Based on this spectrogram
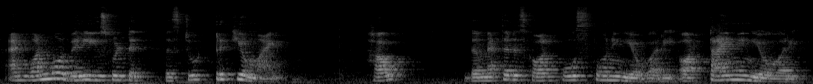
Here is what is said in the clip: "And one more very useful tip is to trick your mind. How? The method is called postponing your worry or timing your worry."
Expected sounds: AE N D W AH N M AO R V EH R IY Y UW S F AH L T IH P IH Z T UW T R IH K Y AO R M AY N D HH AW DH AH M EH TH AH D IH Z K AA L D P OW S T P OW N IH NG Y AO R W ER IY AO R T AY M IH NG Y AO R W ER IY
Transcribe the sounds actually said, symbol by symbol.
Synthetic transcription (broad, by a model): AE N D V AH N M AO R V EH R IY Y UW S F AH L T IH IH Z T UW T R IH K Y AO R M AY N D HH AW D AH M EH T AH D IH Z K AA L D P OW S T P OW N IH NG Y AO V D IY AO R T AY M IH NG Y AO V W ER IY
